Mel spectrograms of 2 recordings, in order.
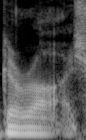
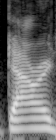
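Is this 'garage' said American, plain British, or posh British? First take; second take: American; plain British. First: It is said in an American accent. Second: It is said in an ordinary British accent. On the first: "if you're from America" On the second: "is what we call it here in the U K"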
